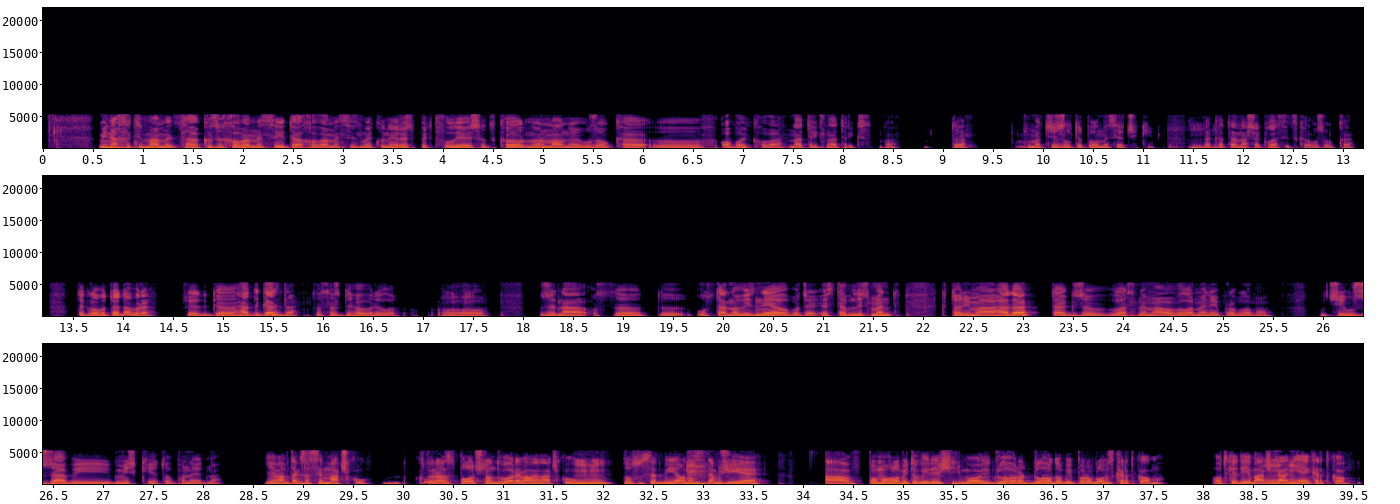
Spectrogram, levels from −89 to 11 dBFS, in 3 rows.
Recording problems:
high frequencies cut off; noticeable; nothing above 5.5 kHz

